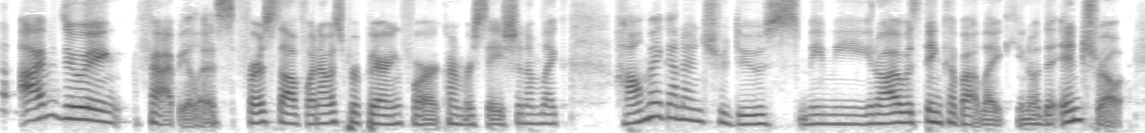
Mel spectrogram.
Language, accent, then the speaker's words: English; Croatia; moved away as an adult; now in United States; I'm born and raised in Croatia, and I moved to the U S eight years ago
